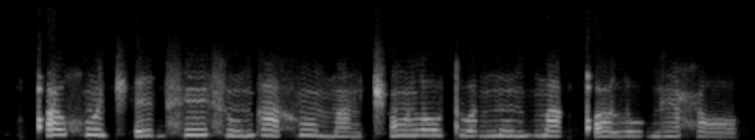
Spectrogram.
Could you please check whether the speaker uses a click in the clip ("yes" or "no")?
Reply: no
